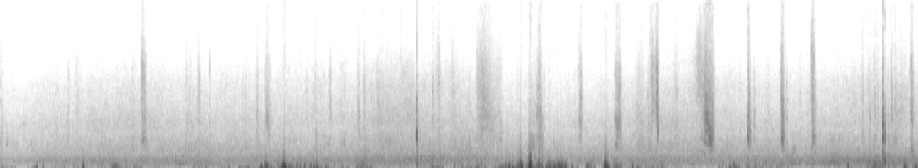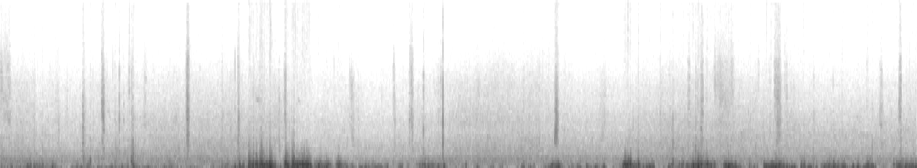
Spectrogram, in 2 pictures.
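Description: Wind rushing over the microphone in gusts, louder about five seconds in, near twelve seconds and near the end, with scattered sharp taps and scuffs of shoes on concrete from sparring footwork.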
